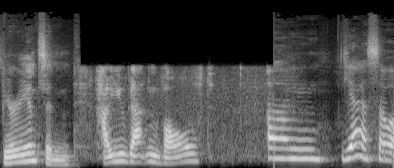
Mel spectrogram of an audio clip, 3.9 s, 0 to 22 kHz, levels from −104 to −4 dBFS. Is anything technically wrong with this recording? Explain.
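Yes. From 0.8 to 2.75 s the sound goes dull and boxy, with nothing above 4.2 kHz, then clears again. It's likely an input switched to a poorer device, a narrower-band mic with its own faint noise floor, roughly 30 dB down, at about the same level and with no gap at either switch.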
